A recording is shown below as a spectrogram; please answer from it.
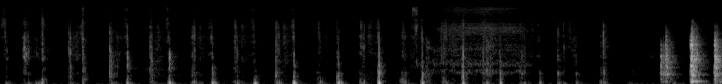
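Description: Tarot cards are shuffled by hand in a quick run of crisp, evenly spaced riffling snaps, close and clear, ending in a denser flurry of card slaps.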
